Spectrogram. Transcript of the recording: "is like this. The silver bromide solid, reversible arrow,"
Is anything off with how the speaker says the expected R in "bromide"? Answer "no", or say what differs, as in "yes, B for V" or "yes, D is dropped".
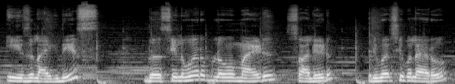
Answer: yes, L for R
